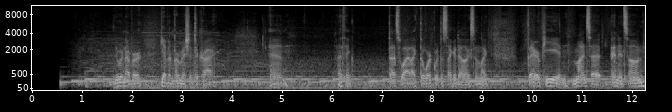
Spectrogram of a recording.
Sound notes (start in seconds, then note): 3.8 crowd cheering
